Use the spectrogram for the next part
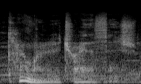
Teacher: he's dropping pronouns, he's dropping consonants, he's reducing to da, and dropping he's doing all kinds of funny things here.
